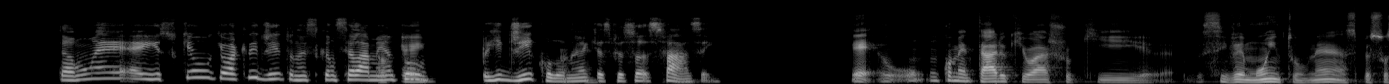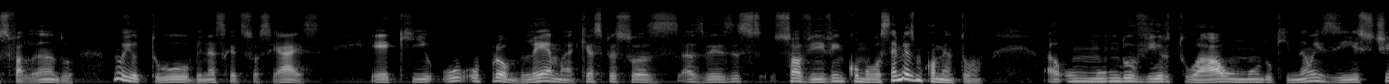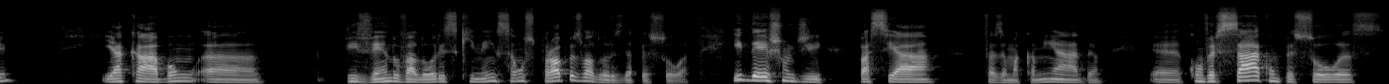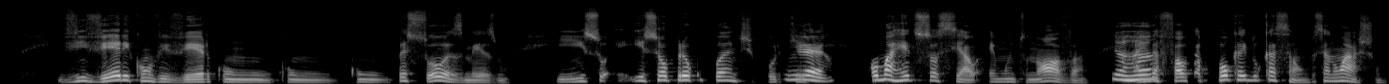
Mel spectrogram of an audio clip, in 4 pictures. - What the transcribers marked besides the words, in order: none
- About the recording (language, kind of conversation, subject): Portuguese, podcast, O que você pensa sobre o cancelamento nas redes sociais?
